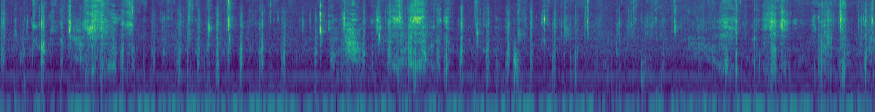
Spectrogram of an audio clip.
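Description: Close-miked chewing and lip-smacking on braised meat: a dense, irregular run of wet mouth clicks and bites, with a faint steady hum underneath.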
